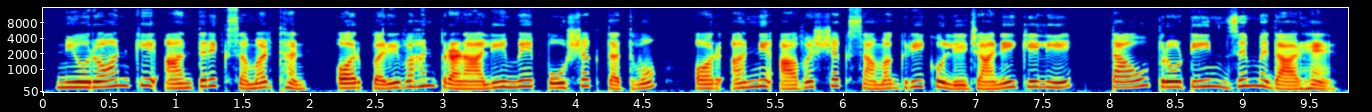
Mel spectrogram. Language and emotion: Hindi, neutral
